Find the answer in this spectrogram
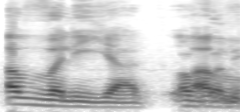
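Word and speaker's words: اوّلیات: اولیات، واو کے اوپر جو ہے وہ تشدید ہے، تو جسے اول ہم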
